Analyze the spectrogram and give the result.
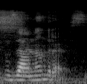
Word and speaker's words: Zanandrais: Zanandrais, yeah.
